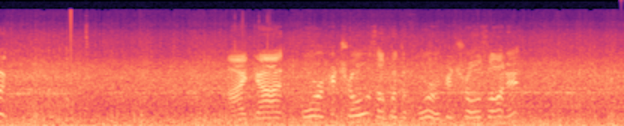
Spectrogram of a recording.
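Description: Harley-Davidson Dyna Low Rider V-twin riding at highway speed: a steady, loud low rumble of engine, road and wind rush on the microphone, with a man's voice talking over it in the middle.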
